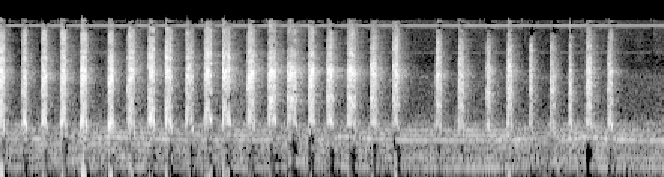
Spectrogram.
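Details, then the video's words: Hand-fed baby budgerigars beg with a fast, continuous run of harsh, broadband squawks, roughly two or three each second, steady in loudness and slightly thinning toward the end, over a faint indoor hum. "hand feeding baby budgies"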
